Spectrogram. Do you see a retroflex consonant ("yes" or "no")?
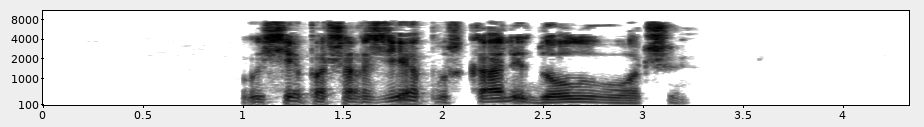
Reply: yes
